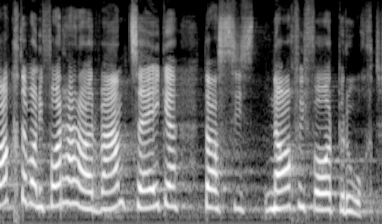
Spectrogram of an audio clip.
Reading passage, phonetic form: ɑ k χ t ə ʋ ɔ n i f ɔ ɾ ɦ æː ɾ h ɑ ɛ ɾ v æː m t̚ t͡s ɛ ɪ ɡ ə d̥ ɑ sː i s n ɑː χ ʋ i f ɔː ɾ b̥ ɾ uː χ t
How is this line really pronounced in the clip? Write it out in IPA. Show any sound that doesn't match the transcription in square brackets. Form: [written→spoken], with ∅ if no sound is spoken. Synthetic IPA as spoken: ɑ k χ t ə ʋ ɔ n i f ɔ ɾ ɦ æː ɾ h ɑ ɛ ɾ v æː [m→n] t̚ t͡s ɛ ɪ ɡ ə d̥ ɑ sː i s n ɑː χ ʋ i f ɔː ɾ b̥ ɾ uː χ t

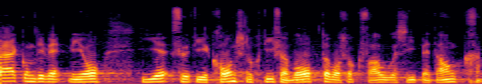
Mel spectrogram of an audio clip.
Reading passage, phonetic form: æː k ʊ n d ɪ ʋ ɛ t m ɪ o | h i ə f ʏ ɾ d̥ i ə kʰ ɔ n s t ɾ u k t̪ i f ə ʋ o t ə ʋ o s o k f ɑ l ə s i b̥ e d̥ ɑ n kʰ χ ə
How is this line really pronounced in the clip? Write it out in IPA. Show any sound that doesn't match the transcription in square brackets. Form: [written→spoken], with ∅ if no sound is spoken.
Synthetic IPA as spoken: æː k ʊ n d ɪ ʋ ɛ t m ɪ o | h i ə f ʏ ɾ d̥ i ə kʰ ɔ n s t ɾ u k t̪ [i→iː] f ə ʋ [o→ɔ] t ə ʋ o s o k f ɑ l ə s i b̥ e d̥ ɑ [n→ŋ] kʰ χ ə

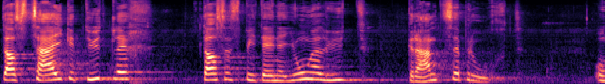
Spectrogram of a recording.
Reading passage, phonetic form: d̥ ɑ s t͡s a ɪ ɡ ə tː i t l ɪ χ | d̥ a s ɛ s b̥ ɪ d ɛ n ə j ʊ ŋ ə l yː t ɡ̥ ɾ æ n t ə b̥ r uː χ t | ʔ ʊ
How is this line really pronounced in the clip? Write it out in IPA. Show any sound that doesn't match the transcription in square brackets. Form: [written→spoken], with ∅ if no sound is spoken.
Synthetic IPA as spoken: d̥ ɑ s t͡s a ɪ ɡ ə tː [i→y] t l ɪ χ | d̥ [a→ɑ] s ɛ s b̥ ɪ d ɛ n ə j ʊ ŋ ə l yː t ɡ̥ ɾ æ n [t→t͡s] ə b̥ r uː χ t | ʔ ʊ

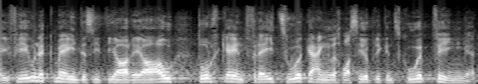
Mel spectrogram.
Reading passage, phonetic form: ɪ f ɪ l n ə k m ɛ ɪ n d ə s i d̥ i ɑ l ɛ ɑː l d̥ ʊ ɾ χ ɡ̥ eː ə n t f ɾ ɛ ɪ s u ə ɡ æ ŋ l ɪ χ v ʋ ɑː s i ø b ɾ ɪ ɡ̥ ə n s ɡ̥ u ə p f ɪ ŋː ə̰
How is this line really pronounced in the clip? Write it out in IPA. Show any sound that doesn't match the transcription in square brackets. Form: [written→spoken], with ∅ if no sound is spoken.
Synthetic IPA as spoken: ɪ f ɪ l n ə k m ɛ ɪ n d ə s i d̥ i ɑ [l→ɾ] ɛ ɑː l d̥ ʊ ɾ χ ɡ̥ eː ə n t f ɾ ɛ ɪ [s→t͡s] u ə ɡ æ ŋ l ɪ χ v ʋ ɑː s i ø b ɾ ɪ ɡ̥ ə n s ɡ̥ u ə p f ɪ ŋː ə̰

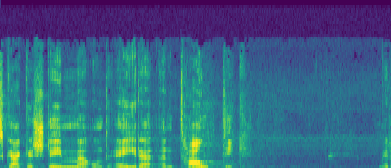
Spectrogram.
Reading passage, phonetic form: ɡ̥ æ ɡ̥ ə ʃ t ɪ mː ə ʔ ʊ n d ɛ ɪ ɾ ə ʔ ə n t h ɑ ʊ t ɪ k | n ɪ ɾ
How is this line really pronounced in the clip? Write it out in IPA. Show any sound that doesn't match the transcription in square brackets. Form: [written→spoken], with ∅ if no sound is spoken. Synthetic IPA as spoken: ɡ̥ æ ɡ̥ ə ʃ t ɪ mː ə ʔ ʊ n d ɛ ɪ ɾ ə ʔ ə n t h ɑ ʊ t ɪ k | [n→m] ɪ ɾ

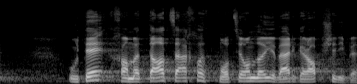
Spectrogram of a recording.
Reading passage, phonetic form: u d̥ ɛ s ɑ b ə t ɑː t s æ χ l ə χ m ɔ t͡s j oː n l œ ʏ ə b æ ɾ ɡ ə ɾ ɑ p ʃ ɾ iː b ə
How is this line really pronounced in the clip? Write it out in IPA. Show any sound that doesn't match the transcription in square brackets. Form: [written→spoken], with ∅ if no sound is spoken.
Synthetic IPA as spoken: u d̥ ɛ [s→χ] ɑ [b→m] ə t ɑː t s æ χ l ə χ m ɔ t͡s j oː n l œ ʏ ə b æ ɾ ɡ ə ɾ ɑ p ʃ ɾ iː b ə

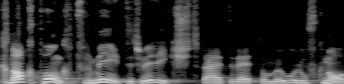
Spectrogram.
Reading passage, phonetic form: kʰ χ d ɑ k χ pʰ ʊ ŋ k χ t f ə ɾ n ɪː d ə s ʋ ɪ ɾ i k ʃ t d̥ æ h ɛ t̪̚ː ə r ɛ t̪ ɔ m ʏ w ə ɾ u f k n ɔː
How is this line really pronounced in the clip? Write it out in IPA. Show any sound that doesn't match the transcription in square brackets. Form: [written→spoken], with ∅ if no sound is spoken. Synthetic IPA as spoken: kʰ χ [d→n] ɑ k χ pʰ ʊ ŋ k χ t f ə ɾ [n→m] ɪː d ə [s→ʃ] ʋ ɪ ɾ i k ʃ t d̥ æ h ɛ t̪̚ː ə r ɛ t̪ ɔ m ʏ w ə ɾ u f k n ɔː

